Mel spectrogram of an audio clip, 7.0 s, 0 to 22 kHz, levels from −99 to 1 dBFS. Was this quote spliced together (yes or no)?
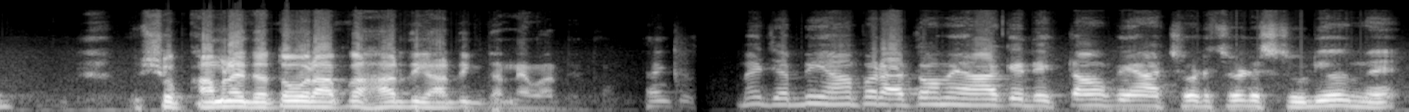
yes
